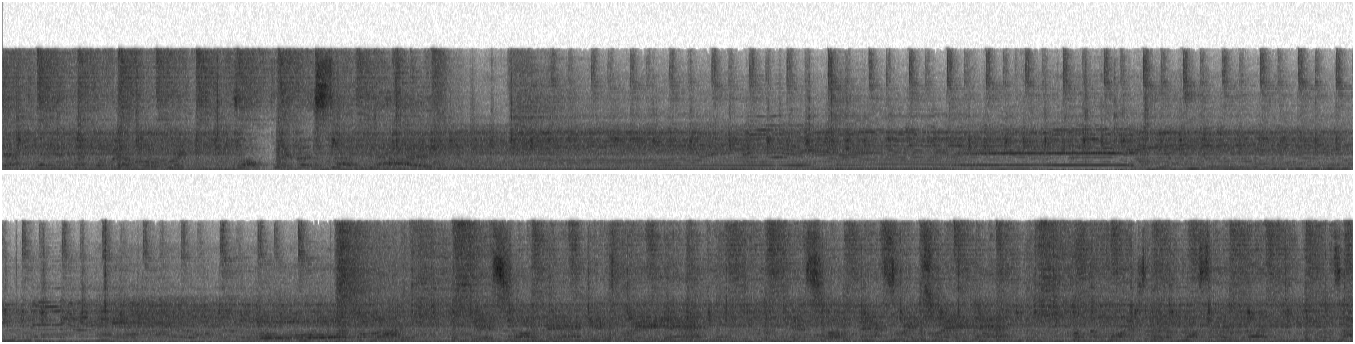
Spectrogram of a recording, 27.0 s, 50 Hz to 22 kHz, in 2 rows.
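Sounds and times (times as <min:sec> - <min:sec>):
bass guitar: 0:00.0 - 0:27.0
distorted electric guitars: 0:00.0 - 0:27.0
drums: 0:00.0 - 0:27.0.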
